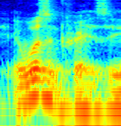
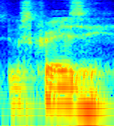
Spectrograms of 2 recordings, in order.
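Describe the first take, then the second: First: "wasn't" pressed as the correction; self-correction with "wasn't" stressed. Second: Said in the usual way. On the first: Real, not acted. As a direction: lean on "wasn't" to correct yourself.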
